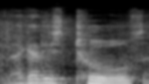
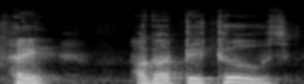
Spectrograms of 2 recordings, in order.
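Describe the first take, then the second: First: Said in the usual way. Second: A hint of a hillbilly twang, slower and louder; hillbilly accent. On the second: Recounting the email to Snap-on in a louder, slower hillbilly twang. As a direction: lean into a Southern drawl on tools. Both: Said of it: "there was no accent in the emails".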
